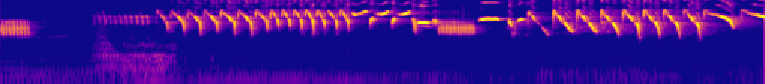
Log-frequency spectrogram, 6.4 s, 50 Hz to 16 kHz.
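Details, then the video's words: Canary 'gacor' cuit-cuit song, played as tutor song for young canaries: a short buzzy note, a brief pause, then long runs of rapid downward-sweeping chirps, another buzzy burst, and more fast sweeping rolls. "PANCINGAN Kenari GACOR PANJANG EPS31 Cuit CUIT EMOSI AMPUH utk MASTERAN Kenari PAUD belajar BUNYI"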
